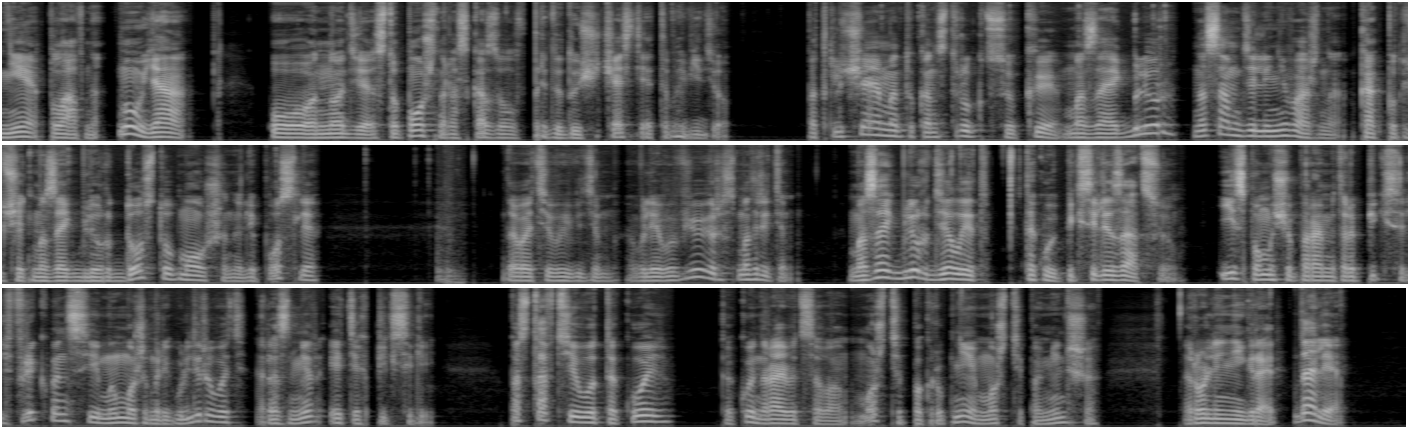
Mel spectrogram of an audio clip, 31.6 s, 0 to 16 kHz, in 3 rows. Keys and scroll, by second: 0.3 space, 14.6 1.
